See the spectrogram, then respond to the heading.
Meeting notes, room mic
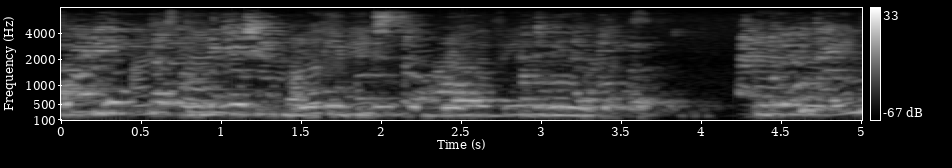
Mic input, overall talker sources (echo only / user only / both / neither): both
